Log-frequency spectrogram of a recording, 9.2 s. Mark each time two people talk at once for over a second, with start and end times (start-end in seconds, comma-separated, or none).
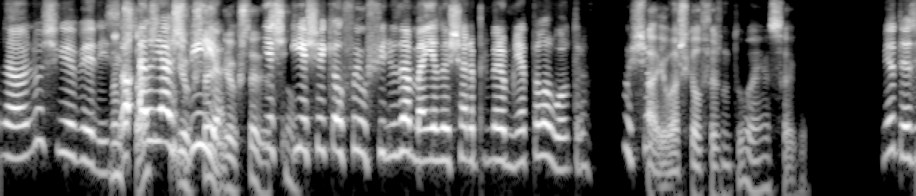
1.1-3.0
